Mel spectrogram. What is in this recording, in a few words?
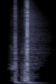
metal box small close hard; maschinen; soundpool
